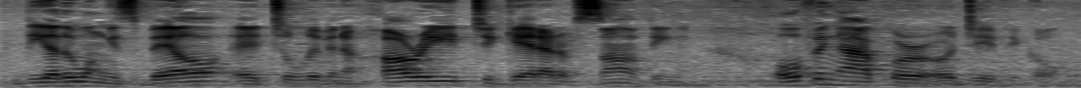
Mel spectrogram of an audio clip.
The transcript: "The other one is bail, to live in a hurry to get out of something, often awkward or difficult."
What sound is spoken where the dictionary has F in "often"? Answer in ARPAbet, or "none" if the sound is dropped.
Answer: P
